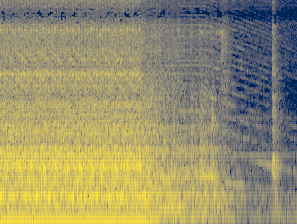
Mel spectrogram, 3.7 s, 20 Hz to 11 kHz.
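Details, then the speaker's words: 2010 Dacia Duster 1.5 dCi (K9K 896) idling after timing belt, water pump, thermostat and temperature sensor replacement: an even, steady diesel clatter with no knocks, then it is switched off. Relay clicks are normal; a normal idle. "donc voilà donc vous avez vu la voiture tourne bien il y a absolument aucun bruit ça ce que vous entendez c'est normal c'est les relais c'est les machins on s'en occupe pas"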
